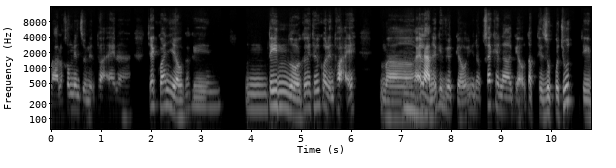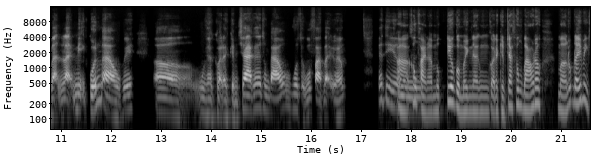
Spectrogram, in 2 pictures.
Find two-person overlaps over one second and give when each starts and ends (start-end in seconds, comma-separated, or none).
none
